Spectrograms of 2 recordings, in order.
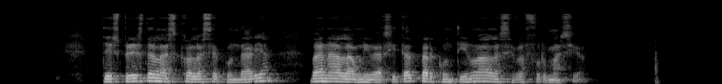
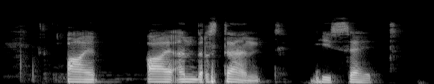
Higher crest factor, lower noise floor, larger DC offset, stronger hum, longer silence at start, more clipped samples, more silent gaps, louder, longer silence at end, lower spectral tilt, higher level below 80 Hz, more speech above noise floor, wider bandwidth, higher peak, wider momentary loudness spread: about the same, 18 dB vs 18 dB; first, -82 dBFS vs -46 dBFS; neither; neither; first, 1.05 s vs 0.7 s; neither; neither; second, -25 LUFS vs -19 LUFS; first, 0.65 s vs 0.4 s; first, -7 dB/octave vs -5.5 dB/octave; second, -60 dBFS vs -50 dBFS; first, 58 dB vs 29 dB; first, 11.5 kHz vs 9.2 kHz; second, -8 dBFS vs -2 dBFS; about the same, 11 LU vs 12 LU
